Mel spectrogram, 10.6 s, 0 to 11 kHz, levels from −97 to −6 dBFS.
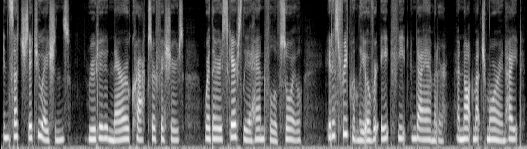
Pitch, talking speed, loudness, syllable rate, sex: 225 Hz, 175 wpm, -19 LUFS, 5.3 syllables/s, female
